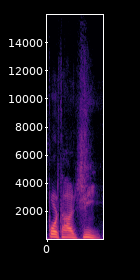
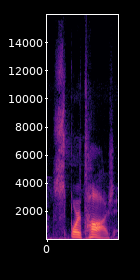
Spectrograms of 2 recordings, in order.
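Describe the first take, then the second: First: The name is said the Korean way. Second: The name is said the Philippine way.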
